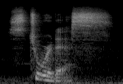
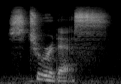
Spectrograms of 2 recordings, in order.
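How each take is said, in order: No difference in how they are said.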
